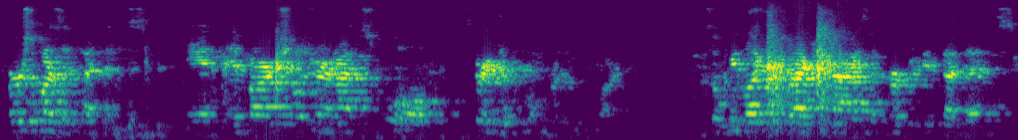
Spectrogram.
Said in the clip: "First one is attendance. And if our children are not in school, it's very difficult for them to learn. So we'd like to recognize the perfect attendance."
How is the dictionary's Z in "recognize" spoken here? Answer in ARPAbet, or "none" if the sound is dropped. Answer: Z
